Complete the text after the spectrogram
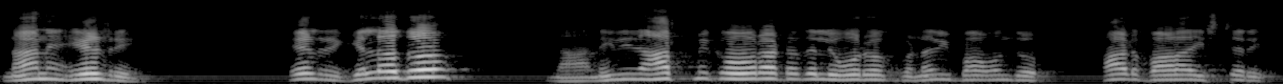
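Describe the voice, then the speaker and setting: A male pastor, preaching a sermon in call and response and swinging from hushed lines to loud ones. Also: high voice, animated, a little fast.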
